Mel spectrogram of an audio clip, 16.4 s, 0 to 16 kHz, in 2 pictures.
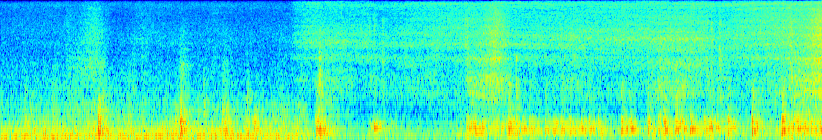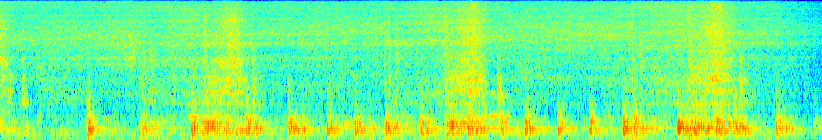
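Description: A French 141E steam locomotive works along a mountain railway line toward Langeac, with continuous hissing steam, rhythmic chuffing and wheel clatter building in loudness over a long stretch, with no talk.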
